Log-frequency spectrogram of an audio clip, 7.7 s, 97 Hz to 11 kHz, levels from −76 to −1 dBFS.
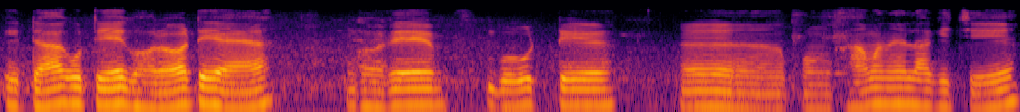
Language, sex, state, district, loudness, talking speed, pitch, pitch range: Odia, male, Odisha, Sambalpur, -19 LUFS, 55 wpm, 130 Hz, 115-135 Hz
